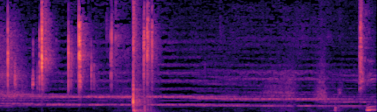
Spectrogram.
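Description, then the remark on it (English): A few light clicks and taps followed by a solid thunk as two dice are rolled, clattering and landing on a hard tabletop, over a steady low background hum. “Well, let's go two dice.”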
